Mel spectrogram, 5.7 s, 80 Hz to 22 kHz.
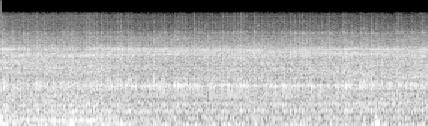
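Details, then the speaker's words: Reds R5 nitro RC engine, run indoors with a 3/8 fuel injection line on the pipe: high buzzy rattle at steady pace, no stumbles; earlier "chipmunk" noise absent, normal idle. "you guys hear that sickening noise from the last video because I sure don't"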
